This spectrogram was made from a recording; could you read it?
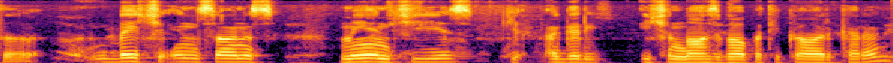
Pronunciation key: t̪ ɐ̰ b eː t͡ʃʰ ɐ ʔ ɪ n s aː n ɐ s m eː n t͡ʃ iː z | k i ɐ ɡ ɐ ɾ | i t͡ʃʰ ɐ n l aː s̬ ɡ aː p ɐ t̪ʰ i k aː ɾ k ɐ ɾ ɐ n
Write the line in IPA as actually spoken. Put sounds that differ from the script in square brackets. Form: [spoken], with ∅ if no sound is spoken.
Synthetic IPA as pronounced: t̪ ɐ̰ b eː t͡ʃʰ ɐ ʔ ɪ n s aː n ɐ s m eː n t͡ʃ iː z | k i ɐ ɡ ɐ ɾ | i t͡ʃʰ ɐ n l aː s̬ [b] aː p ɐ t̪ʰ i k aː ɾ k ɐ ɾ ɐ n

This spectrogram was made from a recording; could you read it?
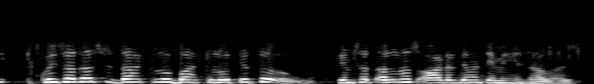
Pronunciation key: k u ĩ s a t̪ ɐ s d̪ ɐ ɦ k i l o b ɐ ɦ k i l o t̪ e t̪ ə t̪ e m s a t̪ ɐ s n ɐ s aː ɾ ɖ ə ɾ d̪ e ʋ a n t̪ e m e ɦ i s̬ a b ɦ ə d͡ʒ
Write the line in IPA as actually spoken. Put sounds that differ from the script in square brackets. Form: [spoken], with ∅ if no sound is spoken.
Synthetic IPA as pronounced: k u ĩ s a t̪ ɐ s d̪ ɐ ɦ k i l o b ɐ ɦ k i l o t̪ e t̪ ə t̪ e m s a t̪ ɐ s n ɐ s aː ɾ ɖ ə ɾ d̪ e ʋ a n t̪ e m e ɦ i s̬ a b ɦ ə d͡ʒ

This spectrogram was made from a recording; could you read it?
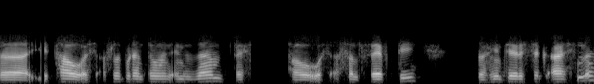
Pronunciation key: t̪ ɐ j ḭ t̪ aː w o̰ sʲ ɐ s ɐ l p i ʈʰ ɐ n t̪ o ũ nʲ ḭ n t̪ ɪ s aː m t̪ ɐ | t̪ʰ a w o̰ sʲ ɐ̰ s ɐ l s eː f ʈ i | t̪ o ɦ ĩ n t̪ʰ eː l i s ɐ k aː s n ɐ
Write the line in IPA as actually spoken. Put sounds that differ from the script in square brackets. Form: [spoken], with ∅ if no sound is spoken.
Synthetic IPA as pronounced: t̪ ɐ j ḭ [t̪ʰ] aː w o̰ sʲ ɐ s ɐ l p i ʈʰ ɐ n t̪ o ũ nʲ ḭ n t̪ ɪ [z] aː m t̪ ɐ | t̪ʰ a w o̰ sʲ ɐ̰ s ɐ l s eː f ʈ i | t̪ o ɦ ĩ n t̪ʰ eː [ɾ] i s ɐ k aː s n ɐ

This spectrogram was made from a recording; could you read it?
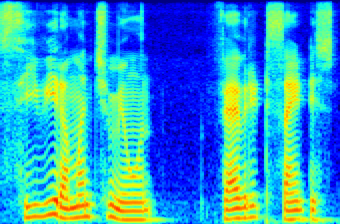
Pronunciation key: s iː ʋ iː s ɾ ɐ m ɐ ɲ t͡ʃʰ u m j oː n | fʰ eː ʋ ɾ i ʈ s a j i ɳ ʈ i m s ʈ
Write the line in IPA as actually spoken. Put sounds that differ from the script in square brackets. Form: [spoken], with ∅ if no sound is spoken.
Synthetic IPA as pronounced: s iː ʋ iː [∅] ɾ ɐ m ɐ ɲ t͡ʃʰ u m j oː n | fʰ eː ʋ ɾ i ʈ s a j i ɳ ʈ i [∅] s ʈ

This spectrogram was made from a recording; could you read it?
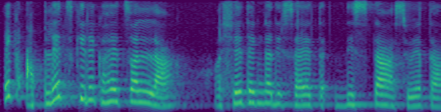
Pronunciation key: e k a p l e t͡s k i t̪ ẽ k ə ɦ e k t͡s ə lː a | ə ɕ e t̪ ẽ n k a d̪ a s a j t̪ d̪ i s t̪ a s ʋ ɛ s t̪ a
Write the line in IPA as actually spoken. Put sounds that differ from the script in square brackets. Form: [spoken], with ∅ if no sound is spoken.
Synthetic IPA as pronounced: e k a p l e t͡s k i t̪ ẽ k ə ɦ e [∅] t͡s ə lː a | ə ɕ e t̪ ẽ [ŋ] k a d̪ [i] s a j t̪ d̪ i s t̪ a s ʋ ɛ [∅] t̪ a

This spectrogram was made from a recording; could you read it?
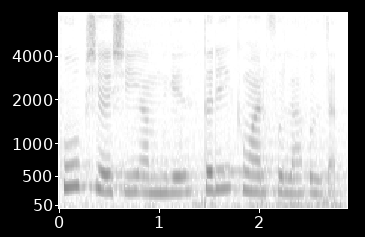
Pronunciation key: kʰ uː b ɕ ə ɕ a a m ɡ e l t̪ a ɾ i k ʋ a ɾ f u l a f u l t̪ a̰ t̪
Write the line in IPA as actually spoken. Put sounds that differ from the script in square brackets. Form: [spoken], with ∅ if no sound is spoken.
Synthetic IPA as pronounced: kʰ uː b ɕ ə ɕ [i] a m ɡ e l t̪ [ə] ɾ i k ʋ a ɾ f u l a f u l t̪ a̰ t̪

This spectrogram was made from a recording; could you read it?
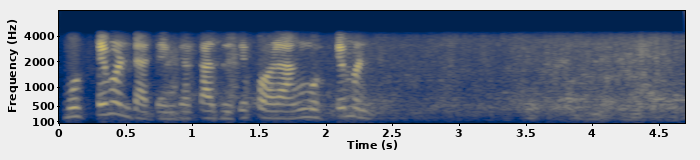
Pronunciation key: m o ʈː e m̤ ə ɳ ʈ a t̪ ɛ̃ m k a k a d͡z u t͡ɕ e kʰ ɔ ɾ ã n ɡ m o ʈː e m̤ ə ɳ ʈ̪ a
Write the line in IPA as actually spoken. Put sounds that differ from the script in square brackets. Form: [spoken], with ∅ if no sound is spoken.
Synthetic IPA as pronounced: m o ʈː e m̤ ə ɳ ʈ a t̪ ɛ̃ [ŋ] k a k a d͡z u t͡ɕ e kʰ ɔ [ɭ] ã [ŋ] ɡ m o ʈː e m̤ ə ɳ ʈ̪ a

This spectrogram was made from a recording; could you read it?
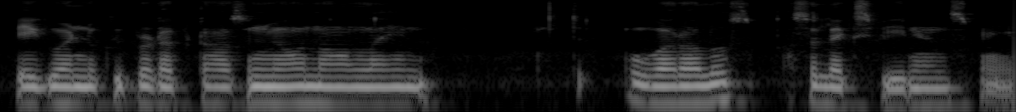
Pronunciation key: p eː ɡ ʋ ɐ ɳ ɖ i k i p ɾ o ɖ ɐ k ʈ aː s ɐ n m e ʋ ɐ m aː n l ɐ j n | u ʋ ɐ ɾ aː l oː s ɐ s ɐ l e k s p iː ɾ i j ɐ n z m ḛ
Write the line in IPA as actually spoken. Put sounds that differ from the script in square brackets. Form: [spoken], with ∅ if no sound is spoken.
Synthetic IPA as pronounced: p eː ɡ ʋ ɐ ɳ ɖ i k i p ɾ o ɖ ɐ k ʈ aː s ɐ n m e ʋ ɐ [n] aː n l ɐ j n | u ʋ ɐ ɾ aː l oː s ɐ s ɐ l e k s p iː ɾ i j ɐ n [s] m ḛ

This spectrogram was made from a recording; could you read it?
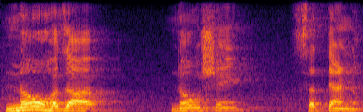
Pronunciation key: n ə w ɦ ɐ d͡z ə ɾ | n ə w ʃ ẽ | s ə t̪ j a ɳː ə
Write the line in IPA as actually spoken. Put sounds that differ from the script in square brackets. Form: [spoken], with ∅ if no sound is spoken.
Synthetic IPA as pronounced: n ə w ɦ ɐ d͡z [a] ɾ | n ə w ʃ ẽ | s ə t̪ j a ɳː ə

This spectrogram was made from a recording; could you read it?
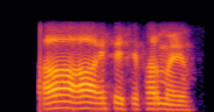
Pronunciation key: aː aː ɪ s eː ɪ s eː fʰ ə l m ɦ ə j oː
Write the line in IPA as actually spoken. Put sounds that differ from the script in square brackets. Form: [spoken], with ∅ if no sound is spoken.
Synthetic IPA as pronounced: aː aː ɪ s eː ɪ s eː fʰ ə [ɾ] m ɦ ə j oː

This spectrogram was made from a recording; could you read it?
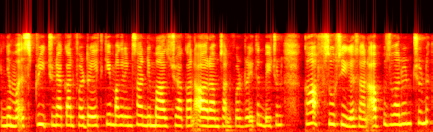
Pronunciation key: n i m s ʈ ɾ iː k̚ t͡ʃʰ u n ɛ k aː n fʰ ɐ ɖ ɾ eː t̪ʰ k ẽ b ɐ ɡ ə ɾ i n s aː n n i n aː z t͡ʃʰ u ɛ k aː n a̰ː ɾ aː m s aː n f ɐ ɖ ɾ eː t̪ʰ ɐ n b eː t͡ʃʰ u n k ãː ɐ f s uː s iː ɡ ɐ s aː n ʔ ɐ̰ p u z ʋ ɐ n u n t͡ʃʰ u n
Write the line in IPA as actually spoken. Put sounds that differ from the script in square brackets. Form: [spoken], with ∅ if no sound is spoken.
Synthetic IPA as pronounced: n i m s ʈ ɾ iː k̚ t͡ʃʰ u n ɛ k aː n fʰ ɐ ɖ ɾ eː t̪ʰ k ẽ [m] ɐ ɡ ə ɾ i n s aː n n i [m] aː z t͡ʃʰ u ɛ k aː n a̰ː ɾ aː m s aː n f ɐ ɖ ɾ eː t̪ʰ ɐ n b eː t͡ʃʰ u n k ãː ɐ f s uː s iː ɡ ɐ s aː n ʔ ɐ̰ p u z ʋ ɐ n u n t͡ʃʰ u n

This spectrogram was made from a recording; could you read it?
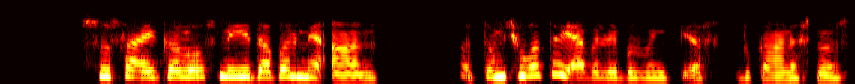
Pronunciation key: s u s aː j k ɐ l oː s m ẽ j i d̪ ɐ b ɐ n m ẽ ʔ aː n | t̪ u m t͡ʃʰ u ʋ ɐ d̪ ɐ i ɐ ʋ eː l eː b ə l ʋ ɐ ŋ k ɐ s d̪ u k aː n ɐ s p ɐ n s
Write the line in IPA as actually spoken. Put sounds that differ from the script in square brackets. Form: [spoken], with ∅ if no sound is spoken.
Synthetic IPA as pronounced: s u s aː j k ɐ l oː s m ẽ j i d̪ ɐ b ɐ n m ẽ ʔ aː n | t̪ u m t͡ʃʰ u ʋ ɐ [t̪] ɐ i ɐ ʋ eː l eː b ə l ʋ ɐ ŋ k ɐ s d̪ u k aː n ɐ s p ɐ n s

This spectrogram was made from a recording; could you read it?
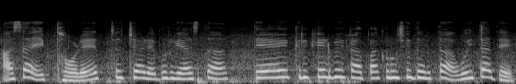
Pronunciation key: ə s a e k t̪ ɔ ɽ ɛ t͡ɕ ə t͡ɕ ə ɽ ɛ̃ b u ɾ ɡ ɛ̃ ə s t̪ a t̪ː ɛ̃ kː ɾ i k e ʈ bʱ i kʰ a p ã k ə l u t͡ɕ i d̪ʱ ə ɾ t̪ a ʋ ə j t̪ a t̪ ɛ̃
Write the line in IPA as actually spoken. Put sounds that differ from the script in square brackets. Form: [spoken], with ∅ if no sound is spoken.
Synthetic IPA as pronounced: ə s a e k [t̪ʰ] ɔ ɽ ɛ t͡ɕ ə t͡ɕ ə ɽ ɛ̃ b u ɾ ɡ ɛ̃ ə s t̪ a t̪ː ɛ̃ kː ɾ i k e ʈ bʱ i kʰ a p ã k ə [ɾ] u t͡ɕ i d̪ʱ ə ɾ t̪ a ʋ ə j t̪ a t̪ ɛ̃

